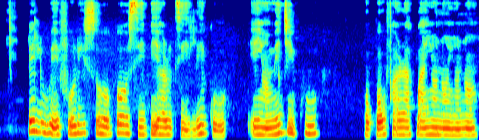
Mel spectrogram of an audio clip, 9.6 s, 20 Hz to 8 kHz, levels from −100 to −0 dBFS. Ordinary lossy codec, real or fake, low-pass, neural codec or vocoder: none; real; none; none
